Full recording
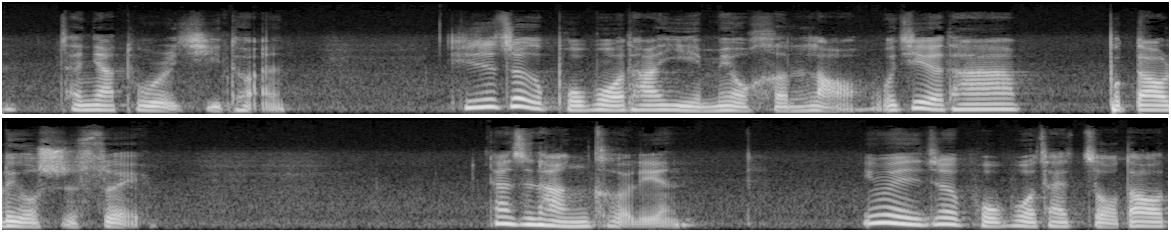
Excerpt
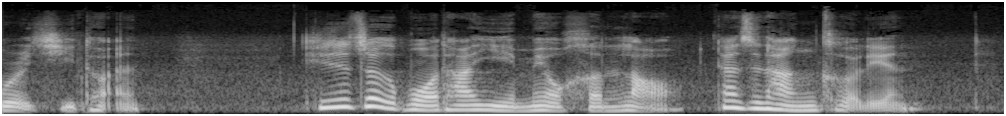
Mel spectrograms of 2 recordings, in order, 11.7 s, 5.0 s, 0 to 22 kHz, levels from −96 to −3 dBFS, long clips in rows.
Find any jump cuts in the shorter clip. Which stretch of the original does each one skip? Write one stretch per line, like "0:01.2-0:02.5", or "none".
0:02.7-0:02.9
0:04.3-0:08.1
